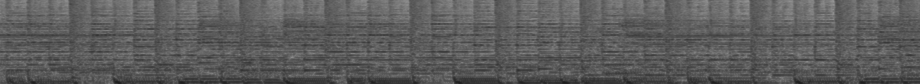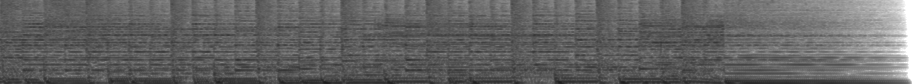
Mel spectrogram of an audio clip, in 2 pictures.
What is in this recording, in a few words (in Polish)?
reklama mokka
